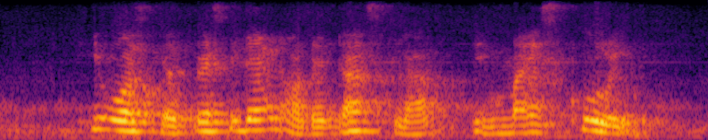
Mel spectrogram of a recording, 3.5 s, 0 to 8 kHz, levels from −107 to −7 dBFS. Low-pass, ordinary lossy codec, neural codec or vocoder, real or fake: 7.2 kHz; Opus, 16 kbps; codec, 16 kHz, 8 kbps, FunCodec, trained on LibriTTS, 25 frames a second; fake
